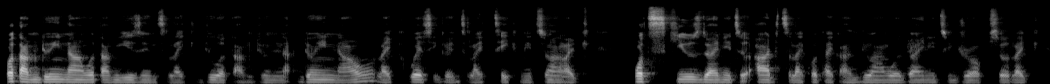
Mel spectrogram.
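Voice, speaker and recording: Brief: young male podcast host, lowish voice, dry close sound, meandering filler-laden chat. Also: flat delivery, brisk, gravelly, a little mellow, no echo. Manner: rambling, filler-heavy, reflective. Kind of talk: casual chat.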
